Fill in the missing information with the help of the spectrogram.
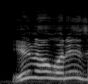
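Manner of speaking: mocking the guy who says it's fine, high and loud; mock cheerful voice. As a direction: mimic someone brushing it off, high and bright. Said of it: "he says".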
